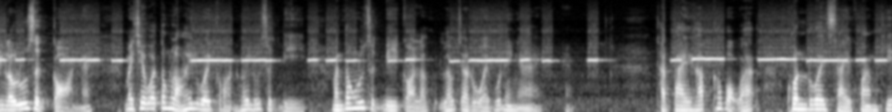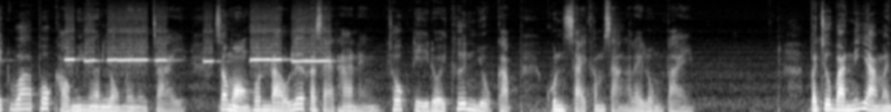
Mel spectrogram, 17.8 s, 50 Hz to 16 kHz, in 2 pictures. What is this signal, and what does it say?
Morse code (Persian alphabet), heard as a whistle, hand-sent with a straight key, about 12 wpm, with room echo and speech in Thai. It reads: … مسیله از فهم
